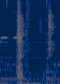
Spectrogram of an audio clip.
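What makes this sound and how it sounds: Two light taps on a baked-through gluten-free almond flour bread roll give short, hollow-sounding knocks. The knocks are crisp and bright with almost no ring, showing the roll is done.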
